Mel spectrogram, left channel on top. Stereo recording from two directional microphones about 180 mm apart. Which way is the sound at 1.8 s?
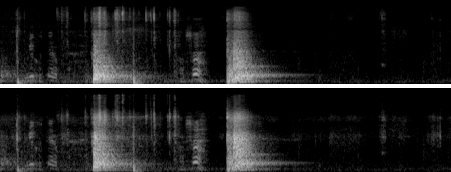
10° left (ahead or behind).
